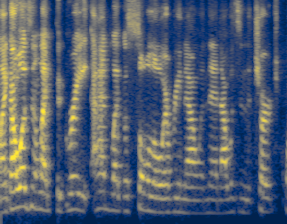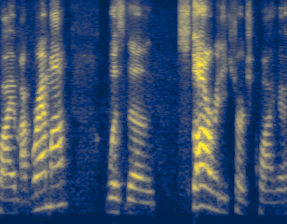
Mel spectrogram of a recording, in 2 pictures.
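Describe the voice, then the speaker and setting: A woman in a New York accent, medium pitch, bright, sharp tone, ordinary pitch variation, big swings in loudness and a fairly quick pace. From New York (Queens). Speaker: rapper. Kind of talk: interview.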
